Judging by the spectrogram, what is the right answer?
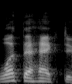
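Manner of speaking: put-on officer voice, acting out real anger. Retelling what the officer who pulled them over said; imitating a genuinely mad officer. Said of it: "he was like genuinely mad".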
